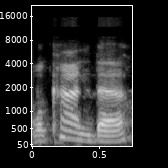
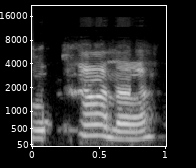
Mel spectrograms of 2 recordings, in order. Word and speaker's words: Wakanna: The name of the company is Wakanda, not Wakanda. We didn't steal Wakanda. Spell it. But the name is Wakana. That's WAKANNA.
